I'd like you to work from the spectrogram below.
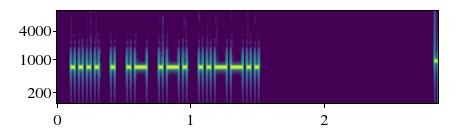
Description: Morse code, heard as a keyed tone, about 40 wpm, 700 Hz. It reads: HEAR?
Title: Sentences from Top 300 Words 40wpm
